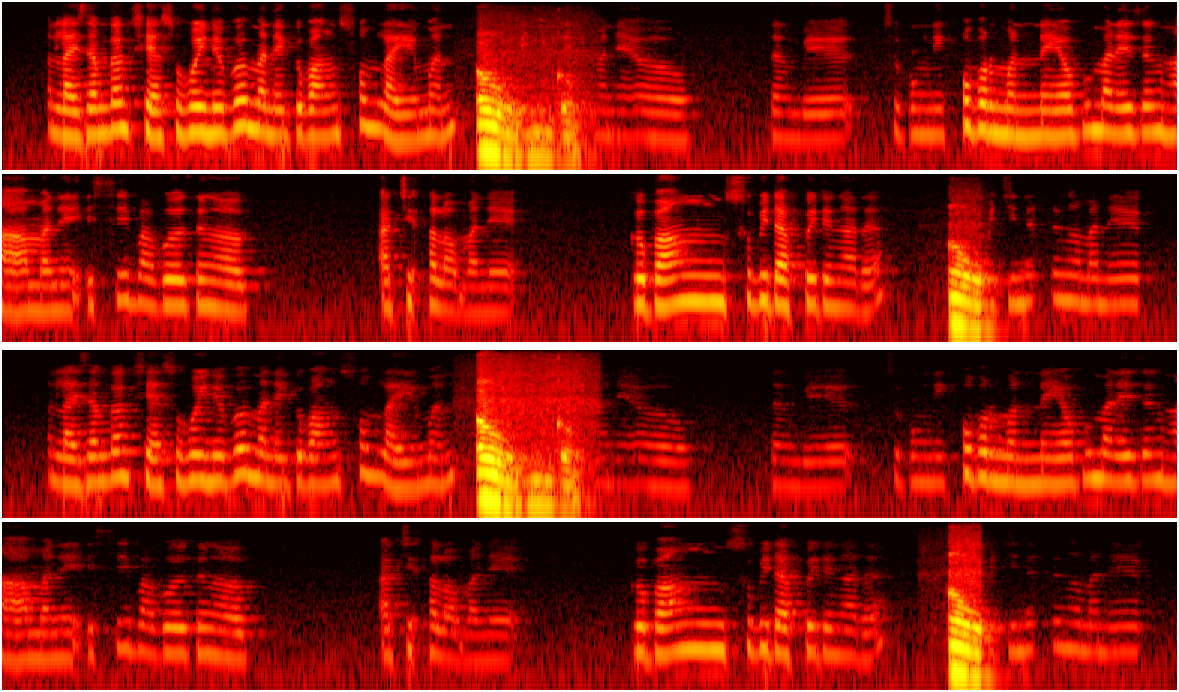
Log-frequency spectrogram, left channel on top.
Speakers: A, on the left; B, on the right.
A: लाइजाम गांसेयासो हयनोबो माने गोबां सम लायोमोन
B: औ
A: बेनिखायनो
B: नंगौ
A: माने औ जों बे सुबुंनि खबर मोननायावबो माने जोंहा माने एसेबाबो जोङो आथिखालाव माने गोबां सुबिदा फैदों आरो
B: औ
A: बिदिनो जोङो माने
